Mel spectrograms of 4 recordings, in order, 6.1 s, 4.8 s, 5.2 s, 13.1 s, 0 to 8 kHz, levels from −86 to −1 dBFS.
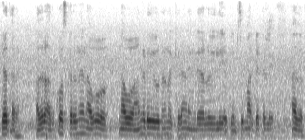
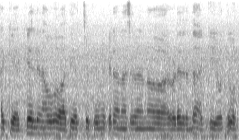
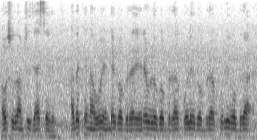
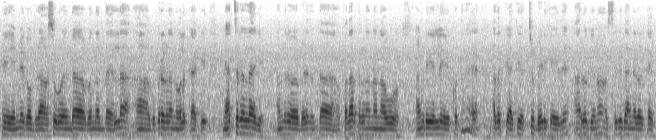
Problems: background sounds at intervals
